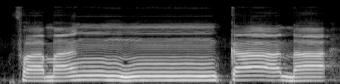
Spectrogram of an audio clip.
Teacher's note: এই নুন সাকিনটা আমরা গুন্নাহ করে পড়ব, কারণ এই নুন সাকিনের পরে কাফটি হলো ইকফার হরফ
